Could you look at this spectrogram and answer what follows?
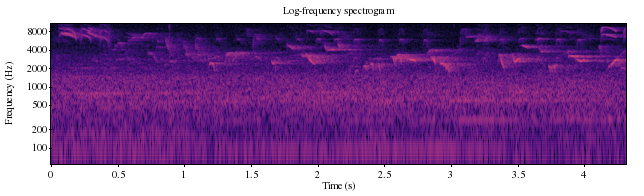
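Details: Lesser spotted woodpecker at its nest hole on 20 May 2017, feeding at least two young that left the nest that evening; rapid high squeaky chirps and thin descending notes overlap continuously, with steady low background hum.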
